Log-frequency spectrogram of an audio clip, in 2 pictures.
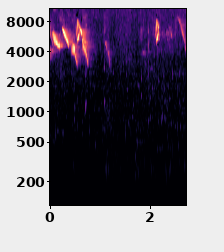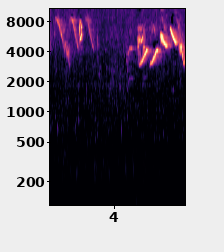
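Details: Papa-capim, the double-collared seedeater, in the Tui Tui Zel Zel fibra song meant for teaching young birds. Bright, high, rapidly repeated down-slurred whistles open and close the stretch, with scattered softer notes between them over light background hiss.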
